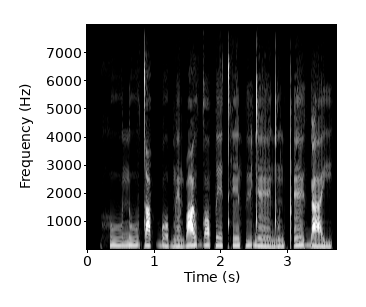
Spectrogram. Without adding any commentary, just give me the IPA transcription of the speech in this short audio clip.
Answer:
h uː˨ n uː˧ t̪ ɑ˧ p ɓ o˨ b ɛ̃˨ b ɑ˦ u̯ d̪ ɔ˧ p e˧ t̪ʰ ẽ˧ p y˦ d ɛ̃ː˨ d ũ˧ d pʼ ɛ̃˦ y̯ ɠ a˧ j

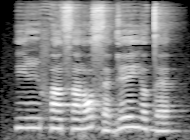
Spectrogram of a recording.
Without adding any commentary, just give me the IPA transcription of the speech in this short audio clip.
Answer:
j iː˦ f ã˧ s ã˧ ɾ ɔ˦ s ɛ˨ ɡ eː˦ j ə˦ d ɛ˧

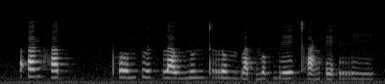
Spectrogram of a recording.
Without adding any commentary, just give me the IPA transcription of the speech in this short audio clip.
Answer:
ʔ a˥˩ ŋ h a˦˥ t̚ | pʰ oː˦˥ m p l ɯ˦˥ k̚ p l a˧ w n u˧ n t r o˧ m b a˨˩ t̚ m o˦˥ k̚ b eː˥˩ kʰ a˦˥ ŋ ʔ e˥˩ ʔ r iː˧

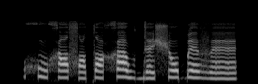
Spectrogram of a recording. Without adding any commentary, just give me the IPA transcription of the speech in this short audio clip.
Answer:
x o˦˨ x a˧ sˤ ə˨˦ tˤ o˧ x a˦˨ w d ɛ˧ ʃ ɔ˦ ɓ ɛ˦ v ɛ˧

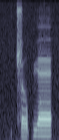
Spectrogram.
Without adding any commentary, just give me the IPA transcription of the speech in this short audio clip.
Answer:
ʈ͡ʂ ɤ˧˥ p ɥ ɛ˥

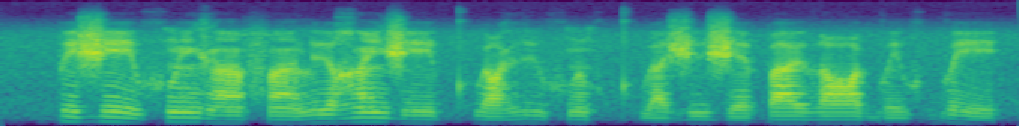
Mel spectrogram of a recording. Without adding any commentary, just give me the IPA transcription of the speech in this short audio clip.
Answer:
p ɪ˦ ʒ eː˦˨ xʷ ẽ˦ ɣ ã˨ f ã˨ l ɨ˦ ʁ ẽ˦ ʒ eː˨ kʷʰ ɑ˨ ɣ ɨ˦˨ xʷ ã˦ xʷ kʷʰ a˨ ʒ ɨ˨ ʒ ɛ˨ p a˦ ə̯ ð ɑː˦ ɡʷ eː˨ xʷ ɡʷ e˦˨

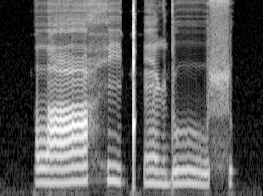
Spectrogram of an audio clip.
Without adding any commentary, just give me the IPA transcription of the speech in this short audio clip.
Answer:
lˠ ɑ h i ǃʼ ẽ ɖ ɽ u ɬ

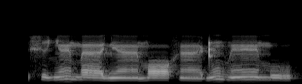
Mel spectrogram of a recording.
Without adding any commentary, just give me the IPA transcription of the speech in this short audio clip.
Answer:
x i ʎ ẽ m ɛː lʲ ɛ̃ː m ɔː x ɛ̃ː ɪ̯ ɖ ũ v ẽː m u

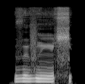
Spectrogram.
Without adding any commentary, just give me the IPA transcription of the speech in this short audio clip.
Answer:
ð ɨ v ĩ ɬ

